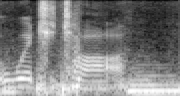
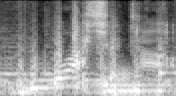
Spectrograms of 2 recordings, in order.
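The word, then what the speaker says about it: Ouachita: for wasita Baptist University back in Texas everybody pronounces it Witchita but really it's was wash was how would you pronounce it wash it's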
